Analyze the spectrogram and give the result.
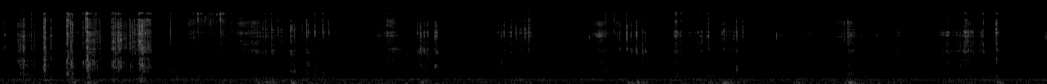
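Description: A utility knife cuts into a solid white bar of soap, and pieces break off. Quiet, crisp crunching and scraping bursts come in uneven clusters, bright and hissy with almost no low end. A faint steady hum runs underneath.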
